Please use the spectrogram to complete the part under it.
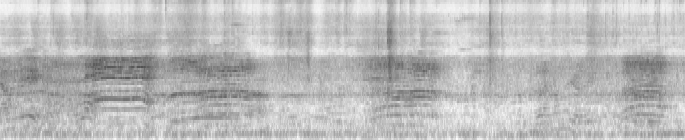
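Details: At a livestock market in Solo, Indonesia, goats including does and young kids bleat repeatedly in short quavering bursts, four or five calls mixed with people talking nearby.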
